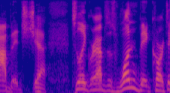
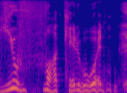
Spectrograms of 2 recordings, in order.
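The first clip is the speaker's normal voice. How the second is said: slow dare; much slower than usual. Retold or imitated. Threat dare.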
